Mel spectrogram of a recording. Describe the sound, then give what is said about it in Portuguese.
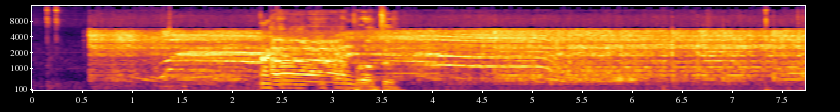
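A raw, wavering opening scream from a recorded song plays from a laptop speaker into a microphone pointed at the laptop, with band-limited, tinny playback; it peaks loudly midway and music continues beneath. A person briefly speaks at the start. “É pá, quem grita assim, aquele grito de abertura é incrível, pá.”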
